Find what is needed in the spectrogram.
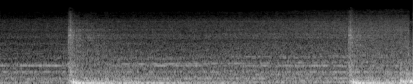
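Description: Cinematic promo soundtrack: a low rumbling drone with a held tone, broken by two sharp impact hits about three seconds apart, each dropping into a deep falling boom.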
